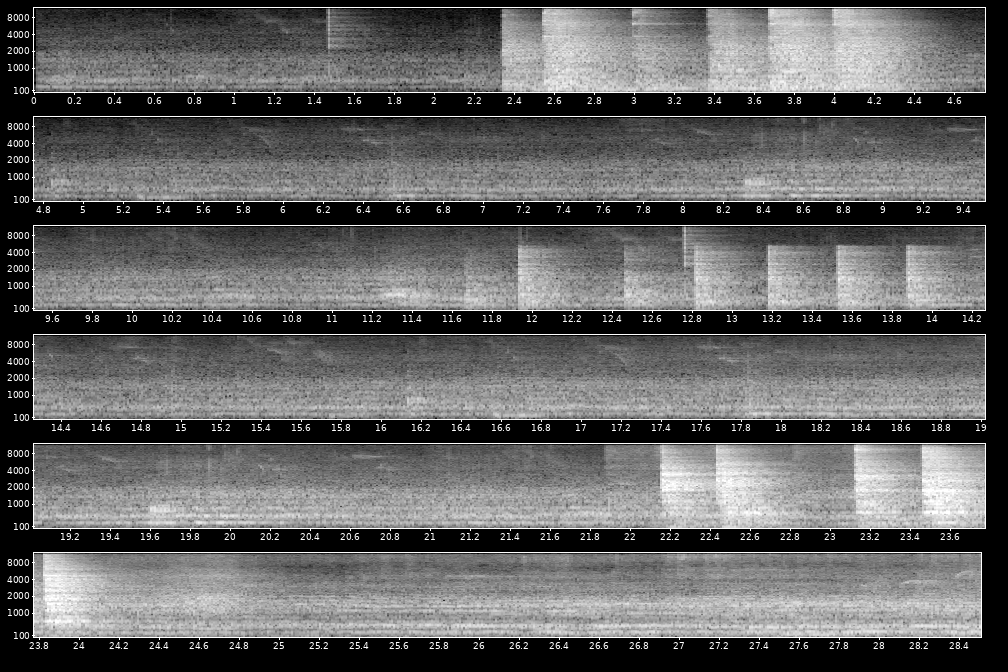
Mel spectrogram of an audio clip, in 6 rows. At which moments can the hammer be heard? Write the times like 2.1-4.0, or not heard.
2.3-4.3, 11.7-14.0, 21.9-24.1.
